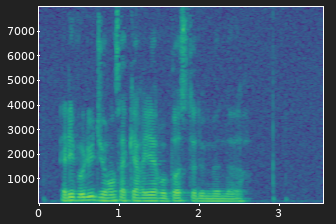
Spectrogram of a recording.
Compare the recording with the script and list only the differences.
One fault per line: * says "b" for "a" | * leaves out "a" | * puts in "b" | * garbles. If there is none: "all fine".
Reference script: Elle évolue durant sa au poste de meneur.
* puts in "carrière"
